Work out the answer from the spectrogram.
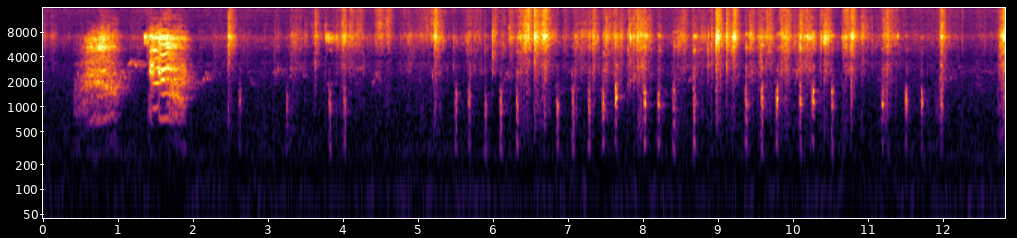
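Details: Two harsh, noisy bursts from a red junglefowl lured by a decoy open the recording. A long series of sharp, irregular clicks and taps follows.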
